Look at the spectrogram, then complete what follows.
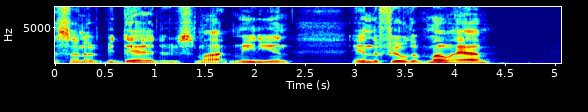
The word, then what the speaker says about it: Midian: Midian, Midianites. And they pronounce it Midian. Midian.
